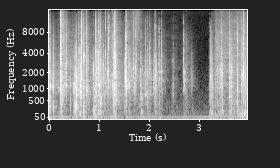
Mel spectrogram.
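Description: A thin, empty, creased white paper sandwich bag is rubbed with fingertips, and then its end is rolled up. This makes a bright, dry crinkling of dense rustles and sharp crackles. The sound pauses briefly near the middle and then picks up again.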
